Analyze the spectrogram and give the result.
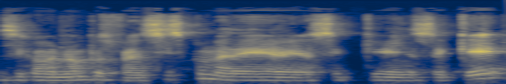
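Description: A somewhat breathy man at a medium pitch, talking at a fairly quick pace. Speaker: podcast host. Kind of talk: casual chat.

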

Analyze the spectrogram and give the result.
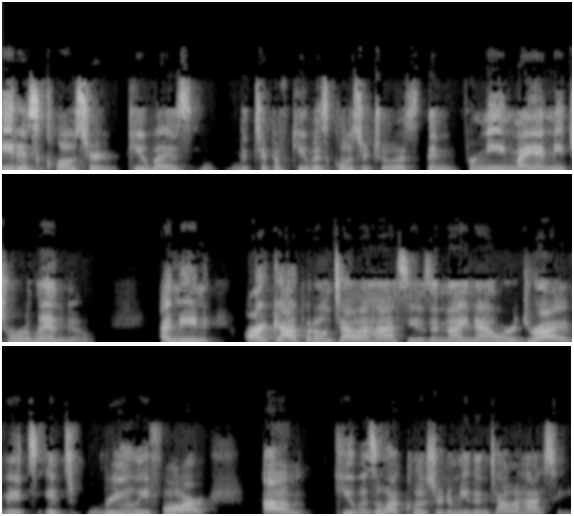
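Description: The pitch swings very widely and the pace is fairly quick. The background is quiet. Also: woman, fairly high pitch for a woman. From Venezuela. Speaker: Cuban-American activist. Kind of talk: interview.

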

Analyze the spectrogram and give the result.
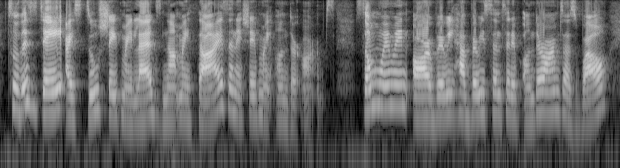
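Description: A woman's ordinary speaking voice at medium pitch with ordinary pitch variation, a fairly slow pace and hardly any pauses. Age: 30s. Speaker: podcast host. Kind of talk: solo monologue podcast. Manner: casual, conversational.

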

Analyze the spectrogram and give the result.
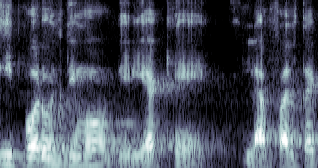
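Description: A man with a Cali accent. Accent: Colombian Spanish (Cali, Valle). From Colombia, Cali. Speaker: podcast guest, basketball fan. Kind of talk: casual chat.

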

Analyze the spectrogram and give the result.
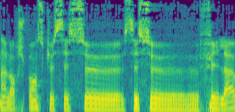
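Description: There is noticeable background noise behind this man. His medium-pitched voice keeps a fairly even intonation. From France, rural area. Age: 20s. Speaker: civil servant. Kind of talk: casual interview.

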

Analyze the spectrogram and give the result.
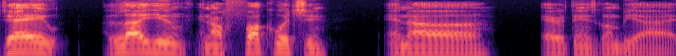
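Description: A man with an American accent at a moderate pace, ordinary pitch variation, and long, frequent pauses, on a very clean recording with a silent background and a dry, close sound with no echo. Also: medium pitch for a man. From Louisiana. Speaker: podcast host. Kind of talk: casual chat.

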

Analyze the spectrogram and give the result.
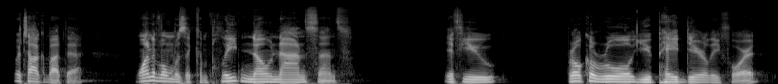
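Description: On a very clean recording with a silent background, a man with an American accent speaks at a moderate pace and medium pitch, using ordinary pitch variation and long, frequent pauses. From rural Illinois. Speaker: podcast host, sales business leader. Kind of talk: casual chat.

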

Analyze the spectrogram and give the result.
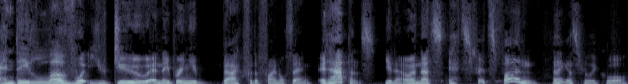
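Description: Fairly high-pitched male speech at a fairly quick pace with lively intonation, hardly any pauses, and a dry, close sound with no echo. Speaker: voice actor. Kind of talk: casual chat.

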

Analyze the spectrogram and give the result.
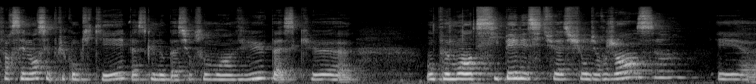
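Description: A woman speaks at a high pitch with monotone, flat intonation. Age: 20s. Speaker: psychiatric nurse. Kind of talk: interview.

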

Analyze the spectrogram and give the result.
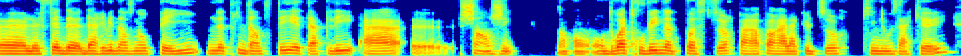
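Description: In a Quebec accent, a woman speaks fairly slowly with a very deep, low pitch, a dark, mellow tone and monotone, flat intonation over a quiet background. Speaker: choreographer and dancer. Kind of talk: interview. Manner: halting, many repetitions.

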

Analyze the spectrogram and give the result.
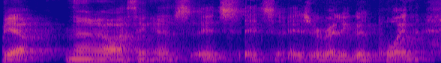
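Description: A man with a southern English accent, a very deep, low pitch and a dark, mellow, somewhat breathy tone, at a fairly quick pace in audible room echo. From southern England. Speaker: startup founder and interviewer. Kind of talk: casual interview.

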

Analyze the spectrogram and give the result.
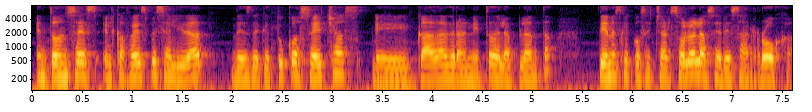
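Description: A woman speaks at medium pitch with a dark, mellow tone. Her intonation stays fairly even, and her pace is moderate. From Ecuador, Loja. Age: 30s. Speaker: coffee entrepreneur. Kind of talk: interview.

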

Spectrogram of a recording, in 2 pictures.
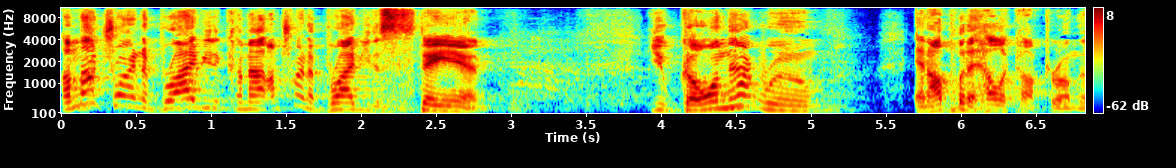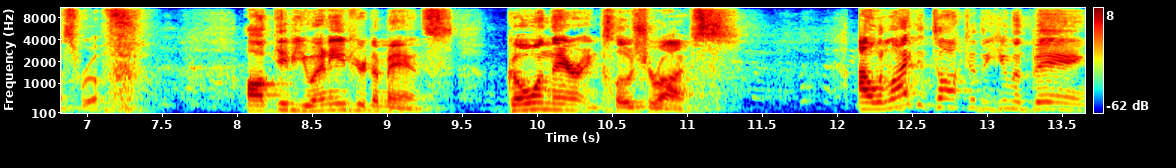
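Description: A man with a high-pitched, raised and projected voice speaks at a moderate pace with lively intonation and long, frequent pauses. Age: 30s. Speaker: pastor. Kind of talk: sermon with stand-up style jokes about parenting. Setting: church with live audience.

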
